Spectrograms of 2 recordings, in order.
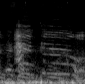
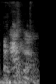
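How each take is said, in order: First: The word is said slowly and drawn out. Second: The word is said very quickly. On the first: The speaker calls it wrong. "not echo" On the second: The speaker calls it right. "you have to say it super fast"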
